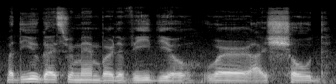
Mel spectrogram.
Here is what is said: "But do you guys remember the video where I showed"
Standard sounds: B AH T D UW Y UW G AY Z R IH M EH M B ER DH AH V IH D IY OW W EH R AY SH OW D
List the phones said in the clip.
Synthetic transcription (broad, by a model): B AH T D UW Y UW G AY S R IH M EH M B ER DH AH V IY D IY OW W EH R AY SH OW D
